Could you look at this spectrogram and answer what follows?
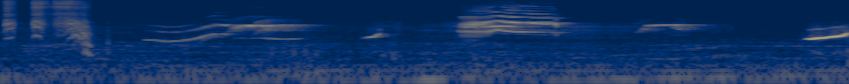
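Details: Rose-ringed parakeet kept as a talking pet. Sharp clicks lead into gliding, rising whistles, a loud rasping squawk in the middle, a short whistle and a final upward-sweeping note.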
